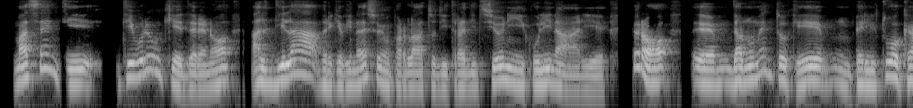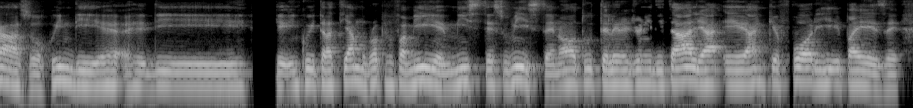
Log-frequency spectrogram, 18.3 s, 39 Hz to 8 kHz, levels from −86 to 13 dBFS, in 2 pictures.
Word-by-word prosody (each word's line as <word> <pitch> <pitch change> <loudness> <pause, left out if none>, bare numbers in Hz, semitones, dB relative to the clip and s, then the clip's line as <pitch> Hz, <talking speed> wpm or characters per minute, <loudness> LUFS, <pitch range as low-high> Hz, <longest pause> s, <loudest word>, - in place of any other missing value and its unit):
Ma - - +5
senti, 255 - -2
ti 180 +1 0
volevo 225 +6 0
chiedere, 110 - -1
no, 135 +6 -1 0.2
al 140 -2 0
di 140 +5 +3
là 205 0 +4
perché 125 -1 -3
fino 120 +2 -3
adesso 165 +2 -1
abbiamo 125 -4 -1
parlato 115 0 -3
di 110 +1 -4
tradizioni 115 +5 -1
culinarie, 105 -6 -1 0.2
però, 150 +2 +4 0.2
ehm, 135 -1 +1
dal 145 +1 +3
momento 165 -1 0
che, 145 +4 +3
mhmm, 130 -6 -7
per 130 -1 -1
il 120 -1 -1
tuo 180 +5 +3
caso 120 -8 +1
quindi 125 -3 0
eh, 120 -1 -3
eh, 110 - -7
di 115 -1 -2 0.2
in 115 +1 -1
cui 135 0 0
trattiamo 135 +1 0
proprio 135 -1 -3
famiglie 130 -1 +3
miste 140 +3 -2
su 130 -1 -7
miste, 135 -7 +1
no, 130 +3 0
tutte 135 0 -2
le 130 +1 +2
regioni 130 +1 -2
d'Italia 130 +1 +4
e 125 0 -1
anche 135 +1 -1
fuori 135 -1 0
paese, 110 -4 -1
130 Hz, 160 wpm, -21 LUFS, 115-140 Hz, 0.2 s, Ma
